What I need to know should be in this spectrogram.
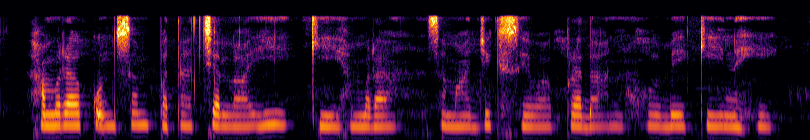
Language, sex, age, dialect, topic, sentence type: Magahi, female, 51-55, Northeastern/Surjapuri, banking, question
